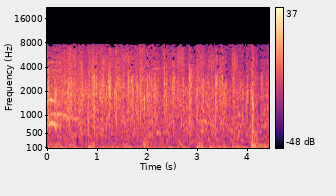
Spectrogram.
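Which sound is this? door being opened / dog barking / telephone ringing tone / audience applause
audience applause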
